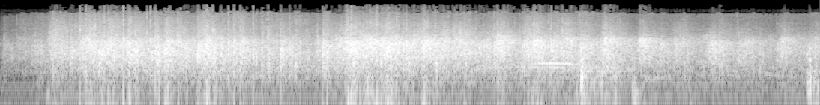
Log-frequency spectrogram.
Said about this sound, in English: Another round of applause for her.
